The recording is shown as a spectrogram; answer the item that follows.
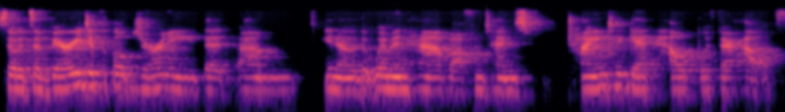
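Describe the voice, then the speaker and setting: At a fairly quick pace with hardly any pauses, a woman with an American accent talks in a very deep, low pitch and a monotone, flat intonation. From US Pacific Northwest, Seattle. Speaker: naturopathic physician. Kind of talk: interview.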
